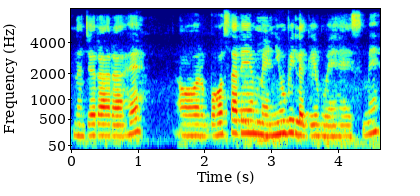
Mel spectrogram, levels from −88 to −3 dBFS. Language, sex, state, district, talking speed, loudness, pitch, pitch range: Hindi, female, Chhattisgarh, Raipur, 170 wpm, -18 LUFS, 200 Hz, 195-235 Hz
